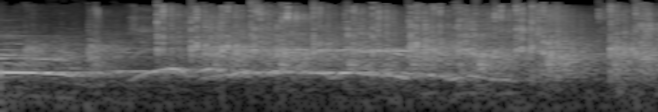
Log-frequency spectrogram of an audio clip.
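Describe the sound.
An audience claps in a dense, steady burst of applause that holds at an even level throughout, with a faint tonal voice-like sound running underneath.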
